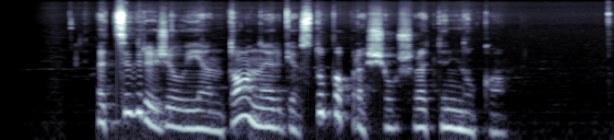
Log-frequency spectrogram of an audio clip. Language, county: Lithuanian, Kaunas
